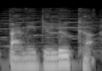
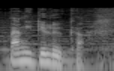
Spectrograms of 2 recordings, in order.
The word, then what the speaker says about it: Bagni di Lucca: this video is all about a place called Banny deuca I'll spell that for you it's b a g n i new word d d i new word Luca as in Luca l u CCA Banny Duca and it literally translates to the BS of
